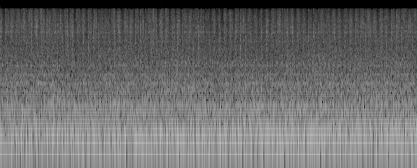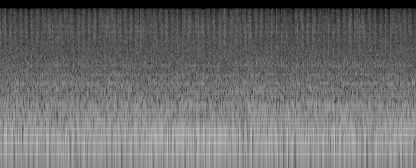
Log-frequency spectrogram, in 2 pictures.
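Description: A riding lawn mower engine runs steadily and close by throughout, a continuous droning hum with a broad noisy roar, heard alone with no talking.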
